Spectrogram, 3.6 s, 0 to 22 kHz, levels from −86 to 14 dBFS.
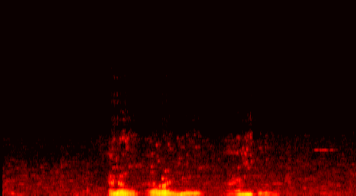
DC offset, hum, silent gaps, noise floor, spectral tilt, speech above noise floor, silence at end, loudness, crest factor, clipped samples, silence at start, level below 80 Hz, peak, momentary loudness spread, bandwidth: under 0.1%; none; none; -59 dBFS; -9 dB/octave; 38 dB; 0.85 s; -22 LUFS; 22 dB; under 0.1%; 1.1 s; -70 dBFS; -2 dBFS; 14 LU; 7 kHz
